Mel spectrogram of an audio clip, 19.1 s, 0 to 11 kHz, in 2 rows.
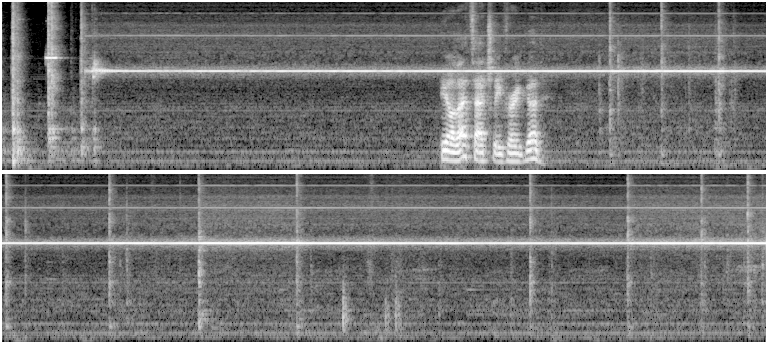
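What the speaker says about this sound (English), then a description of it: "let's just turn the tape over and put the 3 kilohertz side on. Just listen to this for flutter" A steady 3 kHz test tone plays back from the tape on an Aurex (Toshiba) PC-G8AD cassette deck with a faulty fast-forward key, sustained and even for the whole stretch, with a short burst of clatter near the start and someone speaking briefly over it.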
